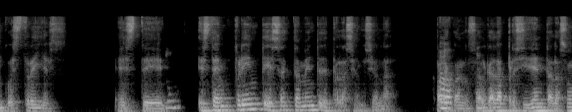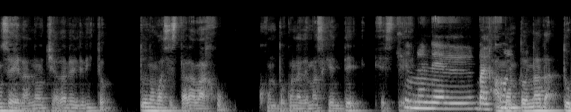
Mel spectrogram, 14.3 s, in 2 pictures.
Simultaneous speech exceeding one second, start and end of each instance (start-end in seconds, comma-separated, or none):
none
